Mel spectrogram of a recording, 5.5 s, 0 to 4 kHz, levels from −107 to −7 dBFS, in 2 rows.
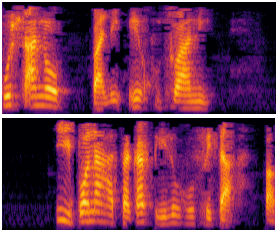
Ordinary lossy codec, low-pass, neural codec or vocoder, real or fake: MP3, 16 kbps; 3.6 kHz; codec, 16 kHz, 2 kbps, FunCodec, trained on LibriTTS, 25 frames a second; fake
